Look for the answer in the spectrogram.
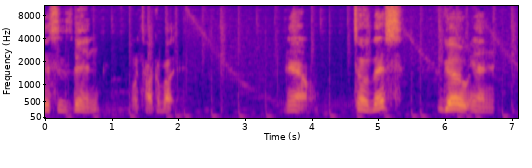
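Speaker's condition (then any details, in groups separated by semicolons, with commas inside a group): Cerebral palsy; tends to mess up words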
